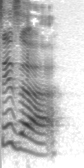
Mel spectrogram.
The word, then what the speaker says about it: SZA: It's SZA.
